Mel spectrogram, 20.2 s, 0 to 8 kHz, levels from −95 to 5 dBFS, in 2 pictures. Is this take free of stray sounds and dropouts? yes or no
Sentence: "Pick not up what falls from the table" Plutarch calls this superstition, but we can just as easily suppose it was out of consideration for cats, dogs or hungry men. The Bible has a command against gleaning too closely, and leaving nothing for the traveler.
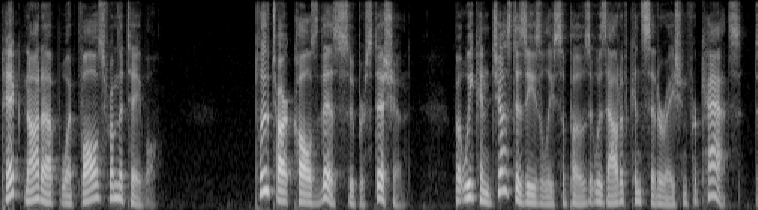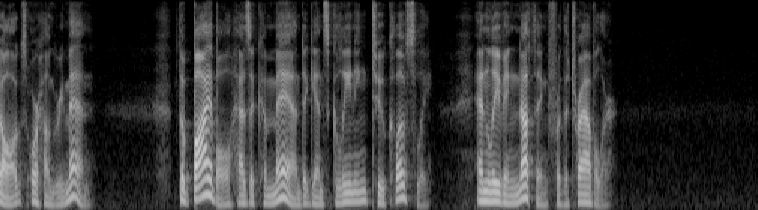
yes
